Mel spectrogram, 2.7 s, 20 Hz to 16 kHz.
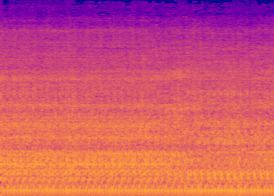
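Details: BMW R1100RS oilhead boxer twin, about 75,700 miles, fully hot, idling at 1250–1300 rpm with 18–19 psi oil pressure on a mechanical gauge: steady, even unbroken beat with no knocks or ticks; hot-idle oil-light flicker complaint, engine sounds healthy.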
